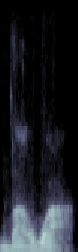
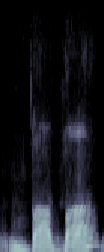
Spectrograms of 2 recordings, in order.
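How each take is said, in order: First: The middle consonant is a W sound. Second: The middle consonant is a V sound. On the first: This is the Tibetan pronunciation. "pronounced Bawa in Tibetan" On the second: This is the Sanskrit pronunciation. "Bava is pronounced"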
